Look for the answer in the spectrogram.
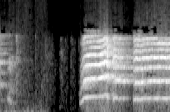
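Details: Cockatoo giving a loud, sustained, rich harmonic screech after a brief softer note and a pause, holding steady pitch with a slight break midway.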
